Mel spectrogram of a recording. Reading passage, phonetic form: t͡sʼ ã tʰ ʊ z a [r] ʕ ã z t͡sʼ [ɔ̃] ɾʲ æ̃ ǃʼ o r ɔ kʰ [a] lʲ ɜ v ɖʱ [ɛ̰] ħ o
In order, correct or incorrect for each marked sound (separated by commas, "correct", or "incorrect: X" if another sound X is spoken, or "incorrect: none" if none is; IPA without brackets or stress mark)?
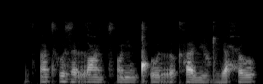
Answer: correct, correct, correct, incorrect: ɛ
